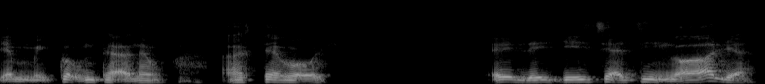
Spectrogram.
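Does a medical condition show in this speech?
Yes: cerebral palsy; present from birth, uneventful pregnancy, nurse induced a dose during delivery.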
